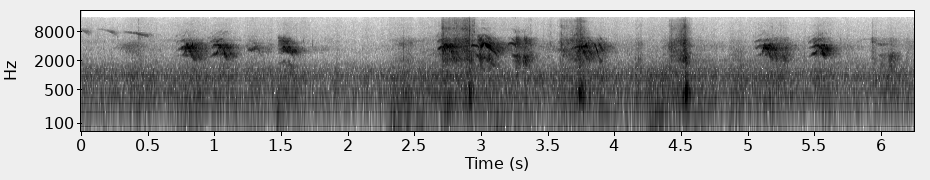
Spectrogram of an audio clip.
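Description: Small birds chirping in short, scattered bursts, with a few light knocks mixed in.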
